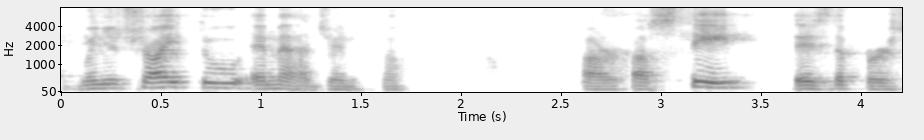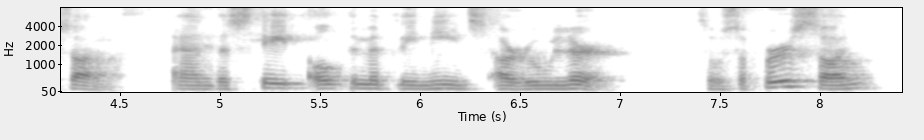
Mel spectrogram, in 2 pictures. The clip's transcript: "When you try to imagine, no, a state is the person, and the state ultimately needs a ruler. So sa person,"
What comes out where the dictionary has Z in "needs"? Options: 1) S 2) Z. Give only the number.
1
